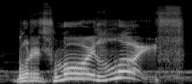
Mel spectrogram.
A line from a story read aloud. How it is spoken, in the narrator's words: he roared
